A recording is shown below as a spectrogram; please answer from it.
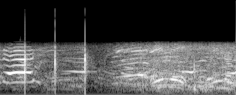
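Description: Spectators' voices calling out at a youth baseball game, with three sharp knocks in the first second.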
